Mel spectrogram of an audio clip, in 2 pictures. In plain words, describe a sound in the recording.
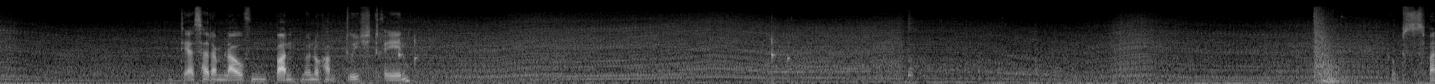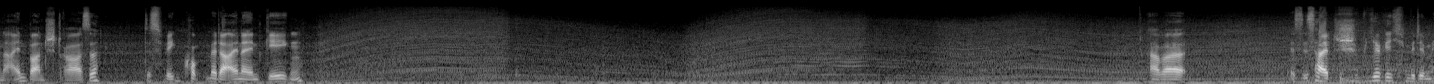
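A V8 car engine rises and falls in pitch as the car accelerates through the gears and slows.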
